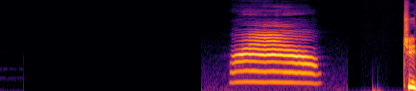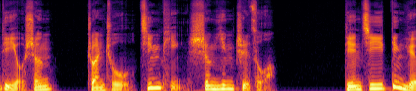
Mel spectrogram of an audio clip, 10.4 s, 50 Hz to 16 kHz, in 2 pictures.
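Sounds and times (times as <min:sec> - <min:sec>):
cat meowing: 0:02.8 - 0:04.1
speech: 0:05.1 - 0:08.7, 0:09.5 - 0:10.3.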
